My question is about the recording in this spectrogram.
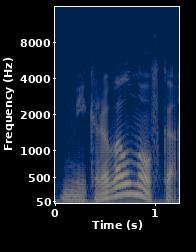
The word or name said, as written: mikrovolnovka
